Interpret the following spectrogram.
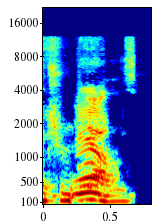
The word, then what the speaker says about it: Tramiel: The home console division got you know picked up by by the founder of Commodore, the Tramiels.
